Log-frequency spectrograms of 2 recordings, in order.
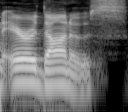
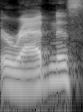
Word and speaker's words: Eridanos: In terms of what I've been playing, something I mispronounced, The Murder on Eridanos, Outer Worlds DLC. I think I pronounced it Eradnus last week, and that's because I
